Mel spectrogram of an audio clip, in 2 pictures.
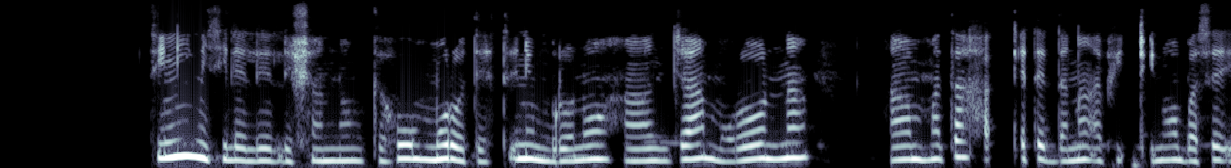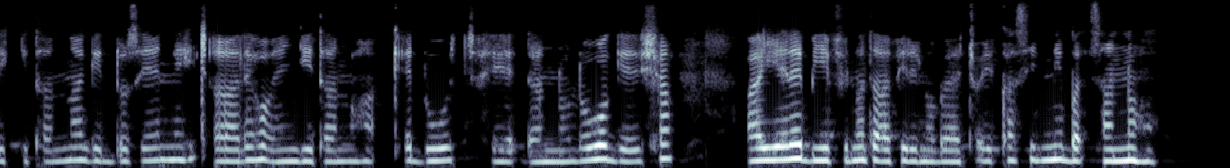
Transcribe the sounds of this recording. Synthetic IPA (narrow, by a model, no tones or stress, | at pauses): t̪ʰɪnɪmɪsɪlɛlɛlɪʃɐnːɔŋkɛhumʊɾɔt̪ɛt̪ɪnɪmʊɾɔnɔhaːnd͡ʒamʊɾonːɐ | haːmːɐt̪ɐhɐkʼːɛt̪ɛd̪ɐnɐːfɪt͡ʃʼːɪnɔbɐsɛɪkːɪt̪ʰɐnːɐɡɪd̪ːɔseːnːɛt͡ʃʼaːlɛɦɔɛnd͡ʒɪt̪ɐnːɔɦɐkʼːɛd̪uːt͡ʃːɐ̥heːdɐnːɔlɔwɔɡe̞ːʃːɐɐjɛɾɛbiːfːɪnɔt̪ɐːfɪɾɪnɔbɛjɐt͡ʃːɔɪkːɐsɪnːɪbɐʔʼɪsɐnːɔɦɔ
